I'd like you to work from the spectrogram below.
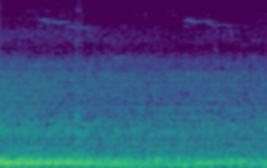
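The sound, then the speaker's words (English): A taxi engine rumbles low and steady, easing off slightly as the cab slows to a halt, with a faint high squeal briefly above it. “Suddenly, your hand withdraws and the car comes to a stop.”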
